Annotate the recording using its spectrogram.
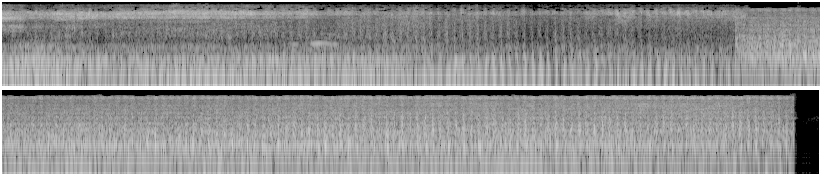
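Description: Military helicopter running close by: a steady rotor and engine noise with a fast rotor beat. About five and a half seconds in, it cuts to another helicopter recording, louder in the middle range.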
